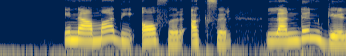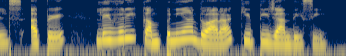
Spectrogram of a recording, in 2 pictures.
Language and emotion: Punjabi, neutral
